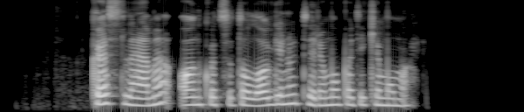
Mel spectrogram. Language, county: Lithuanian, Kaunas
